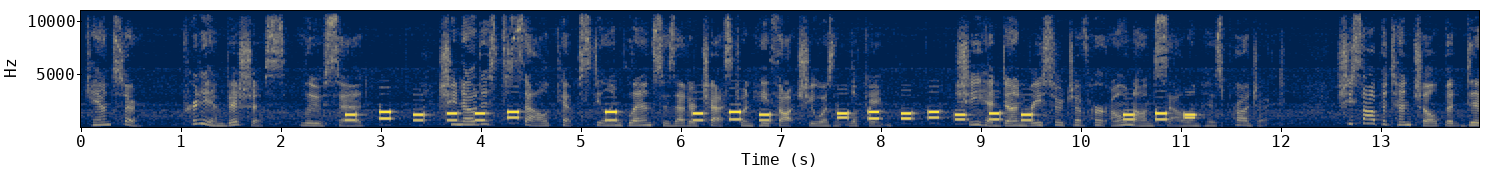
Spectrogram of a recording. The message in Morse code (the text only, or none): none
